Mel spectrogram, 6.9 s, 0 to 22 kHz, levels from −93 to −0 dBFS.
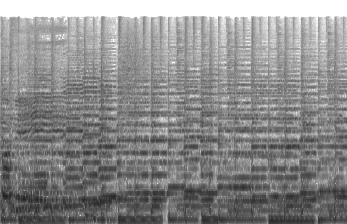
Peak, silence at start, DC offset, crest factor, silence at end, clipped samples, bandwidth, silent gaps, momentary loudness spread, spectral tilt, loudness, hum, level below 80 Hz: -4 dBFS; 0 s; under 0.1%; 16 dB; 0 s; under 0.1%; 16.5 kHz; none; 5 LU; -4.5 dB/octave; -18 LUFS; none; -28 dBFS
